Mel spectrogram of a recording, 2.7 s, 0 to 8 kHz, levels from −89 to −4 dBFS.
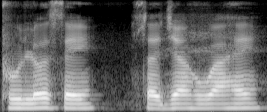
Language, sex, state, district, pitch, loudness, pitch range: Hindi, male, Uttar Pradesh, Lucknow, 120 Hz, -15 LUFS, 115-120 Hz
